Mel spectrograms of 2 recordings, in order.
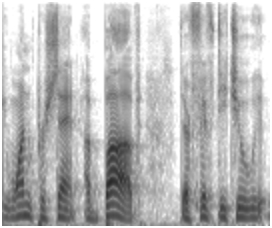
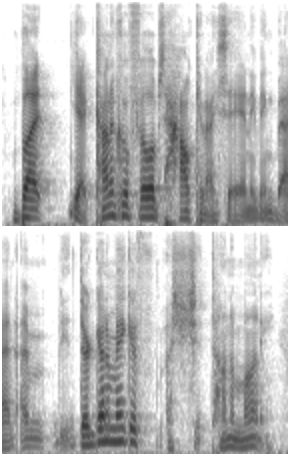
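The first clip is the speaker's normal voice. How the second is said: plain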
